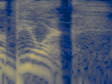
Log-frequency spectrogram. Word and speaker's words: Björk: Goldie called her Björk. – When you hear me say that, just know you can think it whatever you want, but that's how she actually pronounces it.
